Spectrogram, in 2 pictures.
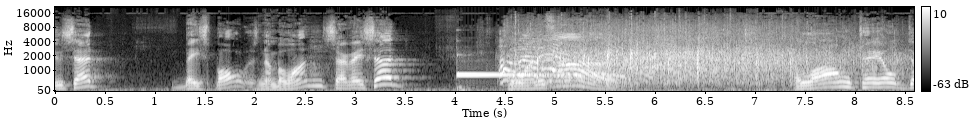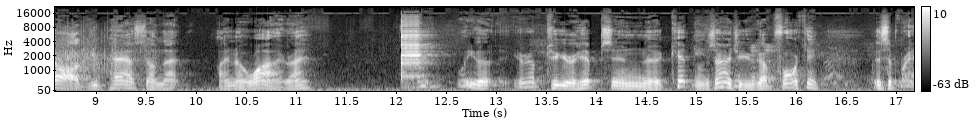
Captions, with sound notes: You said baseball, it was number one. Survey said -- 25. (applause) A long-tailed dog, you passed on that. I know why, right? (buzzer) You're up to your hips in kittens, aren't you? You've got 14.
